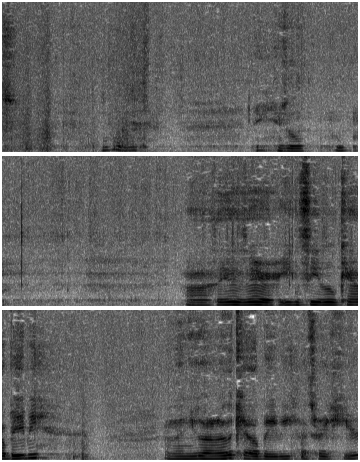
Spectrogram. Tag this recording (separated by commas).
Speech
